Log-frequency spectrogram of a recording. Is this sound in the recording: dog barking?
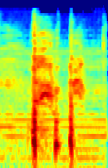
no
